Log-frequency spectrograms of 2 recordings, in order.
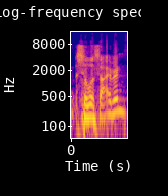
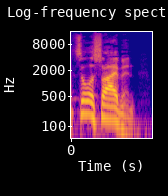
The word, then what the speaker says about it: psilocybin: Oh, psilocybin, psilocybin, which you get.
